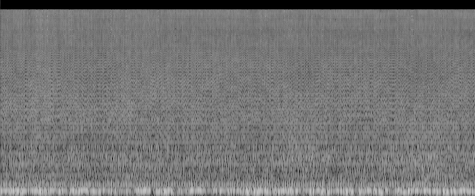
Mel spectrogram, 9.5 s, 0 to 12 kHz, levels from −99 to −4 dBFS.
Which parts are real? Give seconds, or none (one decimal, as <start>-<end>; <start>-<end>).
none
